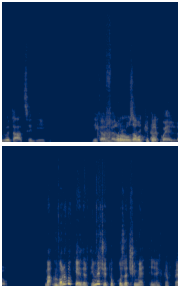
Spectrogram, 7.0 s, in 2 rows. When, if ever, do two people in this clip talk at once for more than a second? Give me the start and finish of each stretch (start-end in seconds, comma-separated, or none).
2.0-3.4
